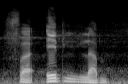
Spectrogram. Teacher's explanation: Jadi nun ini tidak dibacakan lagi langsung fa'illam, nun tidak dibacakan lagi tetapi tidak didengungkan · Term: idgham bila gunnah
